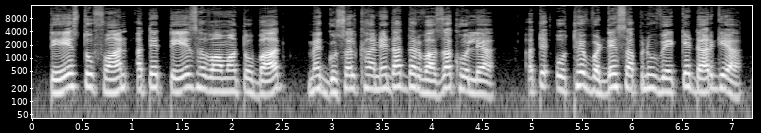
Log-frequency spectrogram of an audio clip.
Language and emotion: Punjabi, fearful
